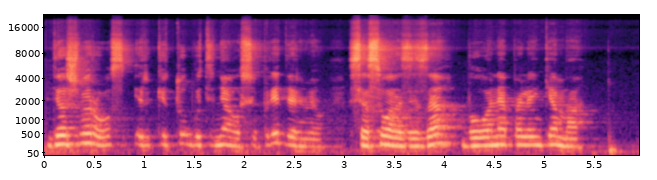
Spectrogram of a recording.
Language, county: Lithuanian, Telšiai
